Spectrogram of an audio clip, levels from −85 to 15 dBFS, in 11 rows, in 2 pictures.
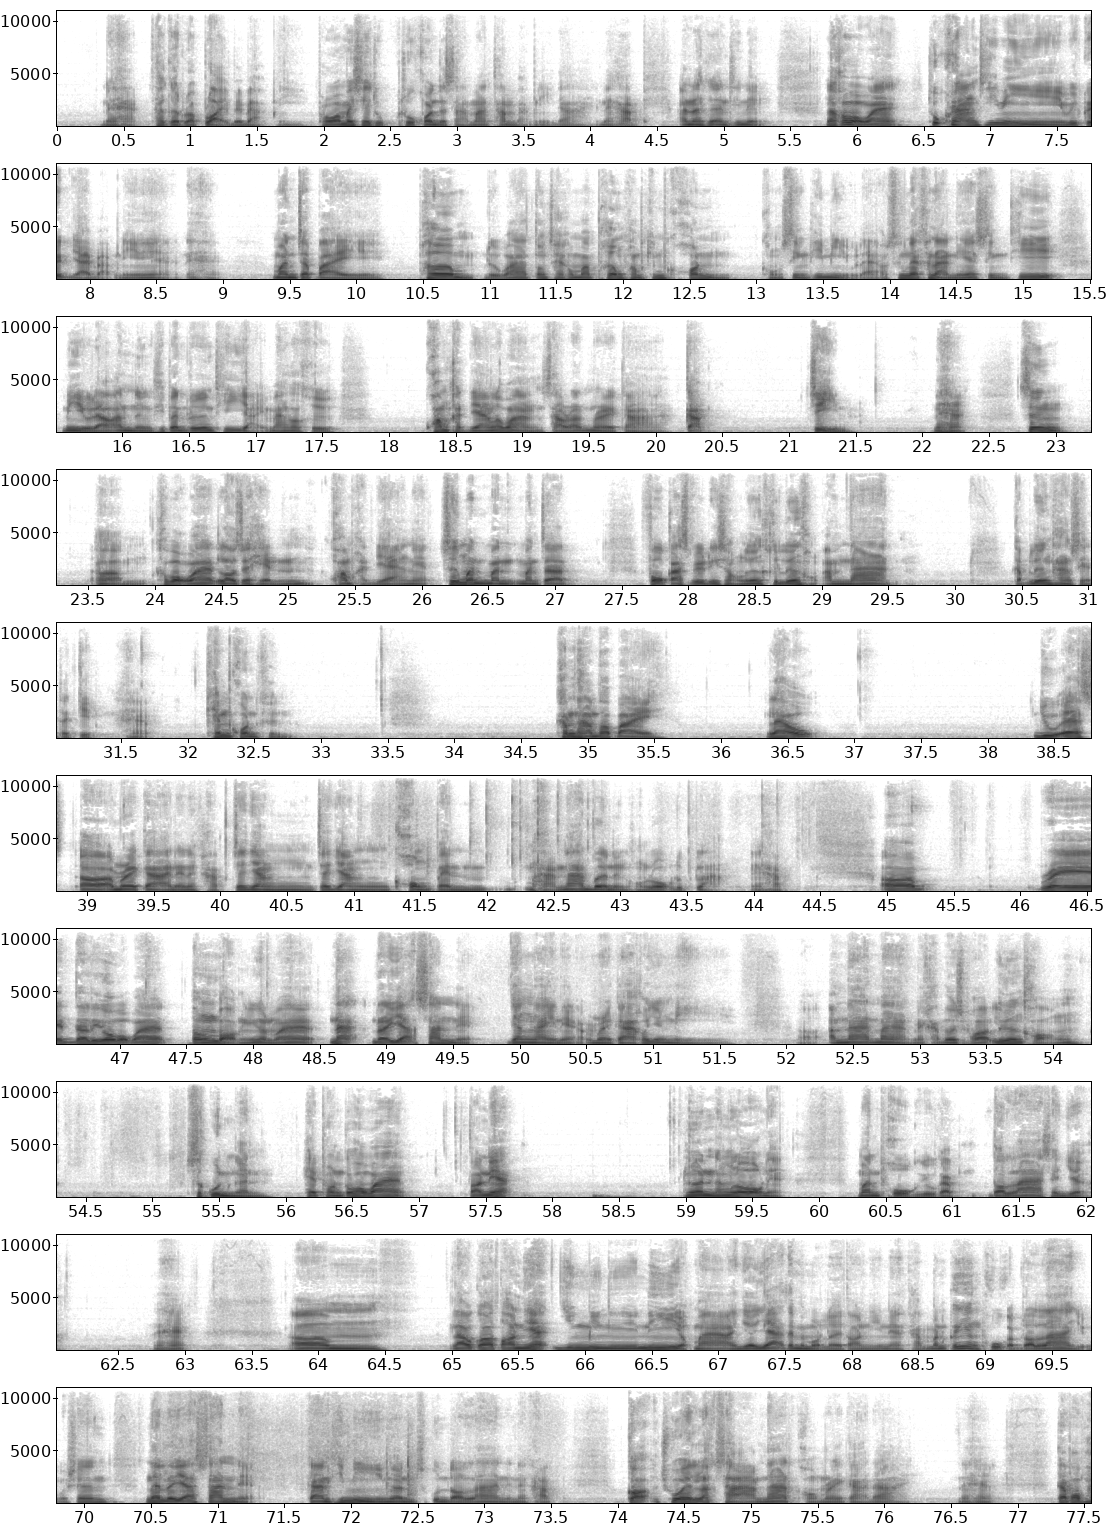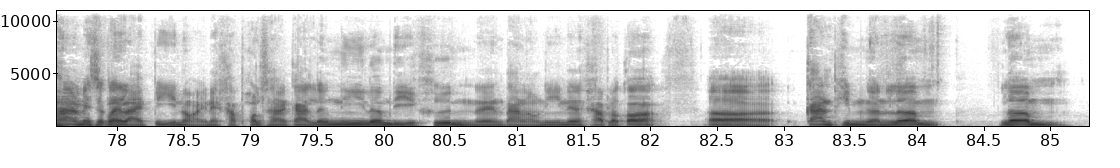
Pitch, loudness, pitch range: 100 Hz, -16 LUFS, 85-125 Hz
